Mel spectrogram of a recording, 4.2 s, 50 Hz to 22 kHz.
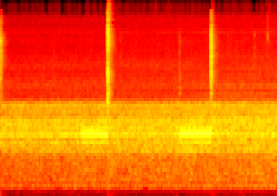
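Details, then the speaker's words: Icom IC706 HF receiver near a home-built 12 V 30 A supply in a metal case with S-400 PCB; constant hiss and hash with a faint steady whistle picked up near the 240 V side of the case; switch-mode supply RF noise. "now that's near the 240 volt side of the um power supply so it's picking up some noise from the case"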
